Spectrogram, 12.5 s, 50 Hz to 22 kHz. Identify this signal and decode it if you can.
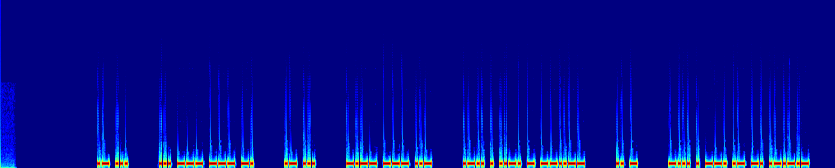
Morse code, heard as a keyed tone, about 36 wpm, 700 Hz. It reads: AS SOON AS YOU LEFT, IT BEGAN.
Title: 2x Word-Spacing - Sentences from Top 400 Words - 35wpm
